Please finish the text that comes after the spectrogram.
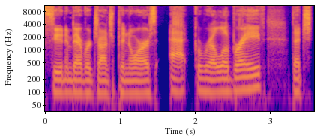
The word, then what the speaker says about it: Gorilla Brave: r a v e not gorilla grave I think I've probably mispronounced it on before and people like gorilla grave what does that mean no brave brave but anyway there's a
